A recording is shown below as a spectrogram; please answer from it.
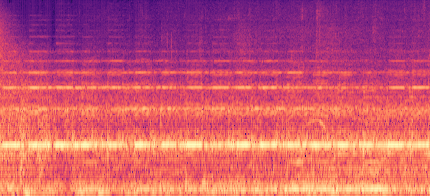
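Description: Loud rock music with electric guitar, over a steady high ringing tone that holds throughout.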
